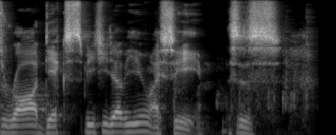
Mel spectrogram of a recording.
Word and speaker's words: radix: It's pronounced raw dix BTW.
